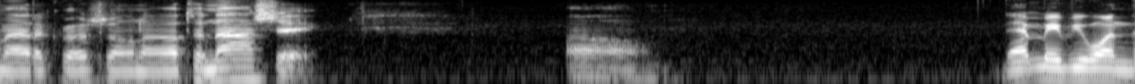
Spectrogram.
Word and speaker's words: Tinashe: Tinashe, like Tina she, but Tin.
